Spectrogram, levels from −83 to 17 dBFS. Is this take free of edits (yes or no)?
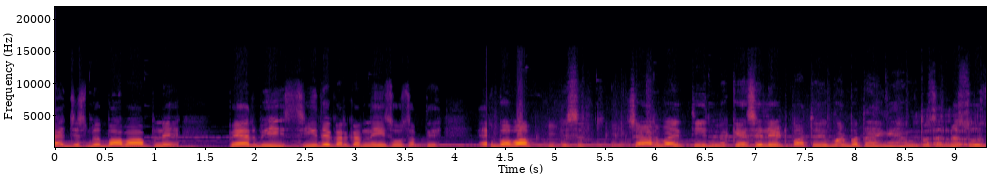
no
